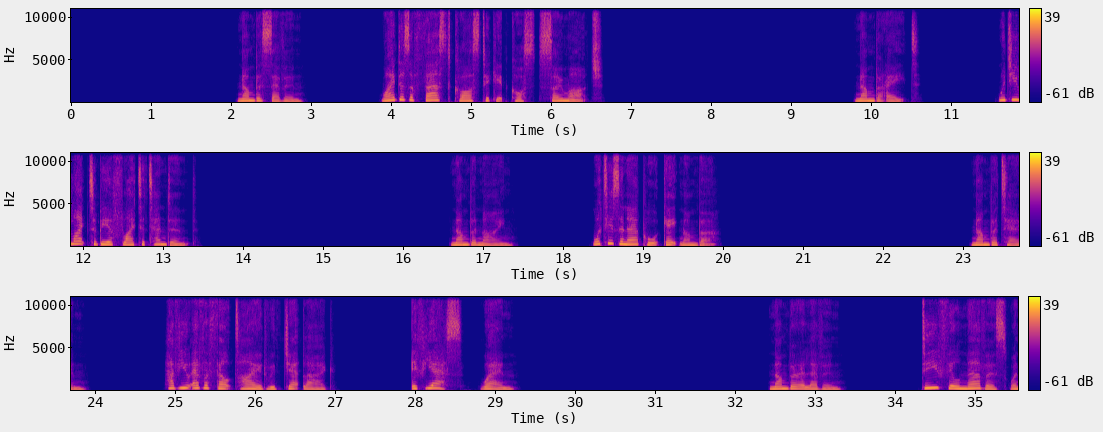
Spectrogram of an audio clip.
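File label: spelling practice air travel, British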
